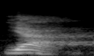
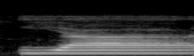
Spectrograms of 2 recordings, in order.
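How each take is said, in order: First: The syllable is said short and quick. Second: The syllable is stretched out slowly.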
